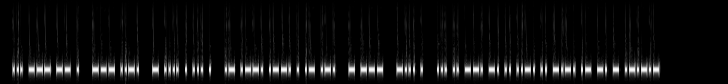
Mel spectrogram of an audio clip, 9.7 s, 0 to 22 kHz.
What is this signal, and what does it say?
Morse code, heard as a keyed tone, about 46 wpm, 700 Hz. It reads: SOME OF THESE APPEAR TO BE SIGNIFICANT.
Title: Sentences from Top 1000 Words - Review Part 6 - 45wpm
